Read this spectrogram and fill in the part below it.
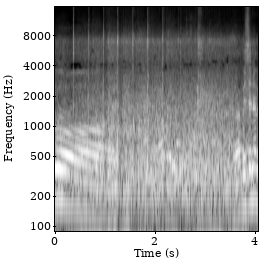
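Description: A table tennis ball clicks back and forth in a large echoing hall.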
